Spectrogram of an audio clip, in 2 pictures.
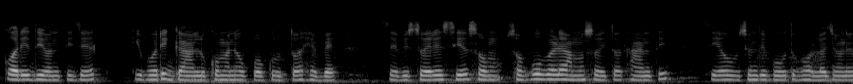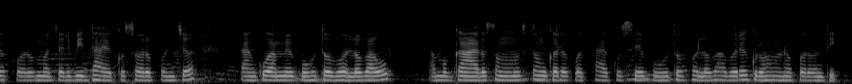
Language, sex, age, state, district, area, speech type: Odia, female, 18-30, Odisha, Mayurbhanj, rural, spontaneous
